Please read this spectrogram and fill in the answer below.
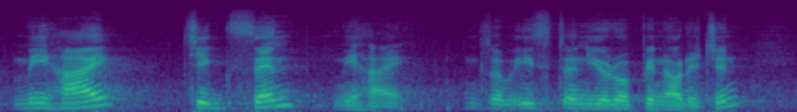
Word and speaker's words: Csikszentmihalyi: If you learn how to spell the name and pronounce it, I'll tell you. It is Mihai Csikszentmihalyi. Mihai Csikszentmihalyi.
